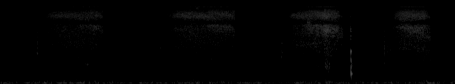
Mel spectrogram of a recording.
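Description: A short-handled hand brush with stiff natural-colored bristles, held in one hand, sweeps a large, smooth, bare concrete garage floor that is solid and mostly clean with light dust. Four quick back-and-forth strokes make bright, airy scratching hisses that are almost entirely high in pitch, with brief quiet gaps between them.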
